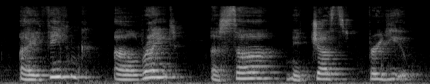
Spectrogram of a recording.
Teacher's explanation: it's just a pattern of 10 syllables per line alternating between unstressed and stressed beats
